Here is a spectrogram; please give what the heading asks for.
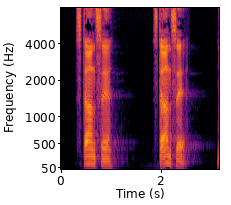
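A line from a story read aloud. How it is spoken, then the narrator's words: Tired dry female contralto. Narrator (Russian): прямо в кожу щеки усталый женский контральто сухо сказал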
